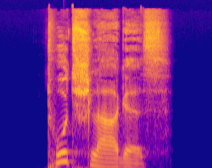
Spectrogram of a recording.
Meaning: genitive of Totschlag
- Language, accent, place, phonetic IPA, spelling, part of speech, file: German, Germany, Berlin, [ˈtoːtʃlaːɡəs], Totschlages, noun, De-Totschlages.ogg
